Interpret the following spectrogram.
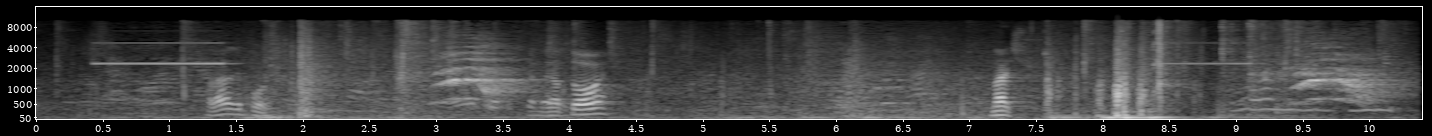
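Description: Electric fencing scoring machine beeping a steady high tone about half a second in for about a second, and again briefly near the end as a sabre touch registers. Sharp thuds of stamping footwork on the piste, the loudest just before the second beep.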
